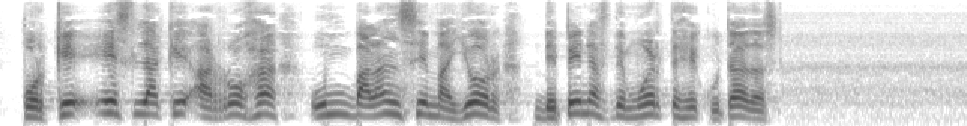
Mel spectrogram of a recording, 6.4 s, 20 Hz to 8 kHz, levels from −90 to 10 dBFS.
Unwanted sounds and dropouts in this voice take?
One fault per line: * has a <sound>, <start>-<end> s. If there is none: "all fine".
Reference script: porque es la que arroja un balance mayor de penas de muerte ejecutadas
all fine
